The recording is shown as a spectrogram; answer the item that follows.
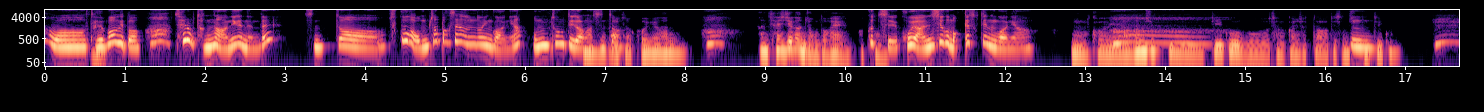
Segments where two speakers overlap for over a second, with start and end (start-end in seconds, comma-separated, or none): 13.3-14.6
